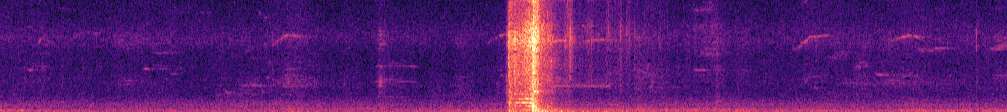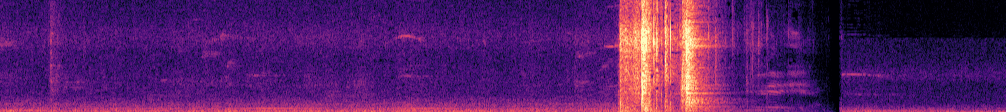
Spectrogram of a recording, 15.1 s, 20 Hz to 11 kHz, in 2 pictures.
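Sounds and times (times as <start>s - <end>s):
arrow whoosh and smack: 3.8s - 4.3s.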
